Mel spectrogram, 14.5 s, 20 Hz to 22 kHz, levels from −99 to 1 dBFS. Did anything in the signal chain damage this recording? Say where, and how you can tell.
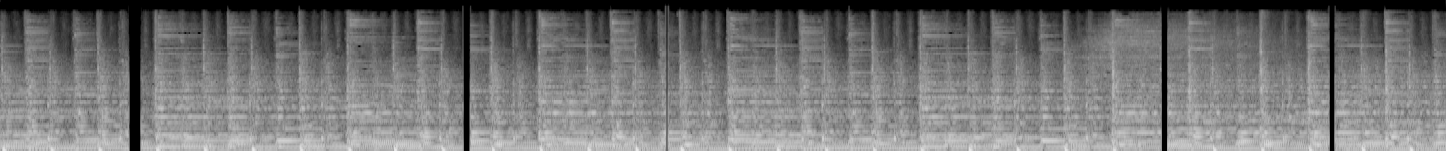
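Yes. The damage sits in the wireless playback link. The sound cuts cleanly to silence five times, at 1.29 s for 126 ms, 4.63 s for 77 ms, 6.66 s for 29 ms, 11.61 s for 71 ms and 13.29 s for 64 ms, then carries on. This is likely a Bluetooth stall: interference delayed packets, the headphones' buffer emptied, and playback waited for retransmitted audio before resuming.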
